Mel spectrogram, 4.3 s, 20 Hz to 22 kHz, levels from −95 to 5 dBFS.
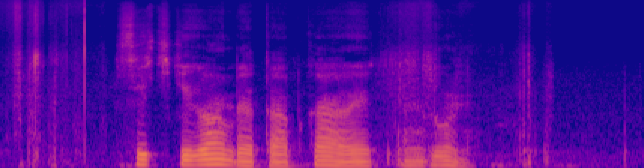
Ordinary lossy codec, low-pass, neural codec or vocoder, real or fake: none; none; codec, 44.1 kHz, 7.8 kbps, Pupu-Codec; fake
